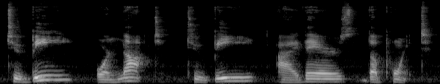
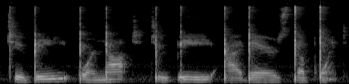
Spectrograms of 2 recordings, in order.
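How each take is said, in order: First: Syllables alternate unstressed and stressed. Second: Each syllable is counted out evenly.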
